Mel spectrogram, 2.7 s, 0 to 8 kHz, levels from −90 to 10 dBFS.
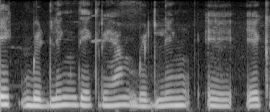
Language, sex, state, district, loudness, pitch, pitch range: Hindi, female, Haryana, Charkhi Dadri, -17 LUFS, 180 Hz, 175-190 Hz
